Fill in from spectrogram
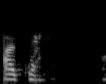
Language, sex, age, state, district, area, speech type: Marathi, female, 30-45, Maharashtra, Solapur, urban, conversation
